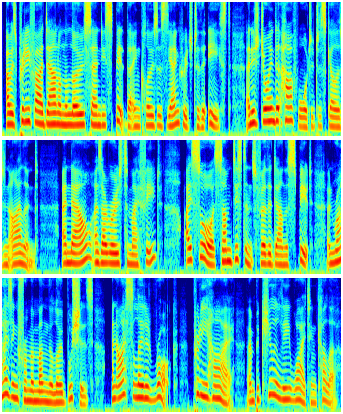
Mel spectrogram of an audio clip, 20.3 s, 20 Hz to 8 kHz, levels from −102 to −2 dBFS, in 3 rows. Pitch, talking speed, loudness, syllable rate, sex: 200 Hz, 170 wpm, -18 LUFS, 4.8 syllables/s, female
